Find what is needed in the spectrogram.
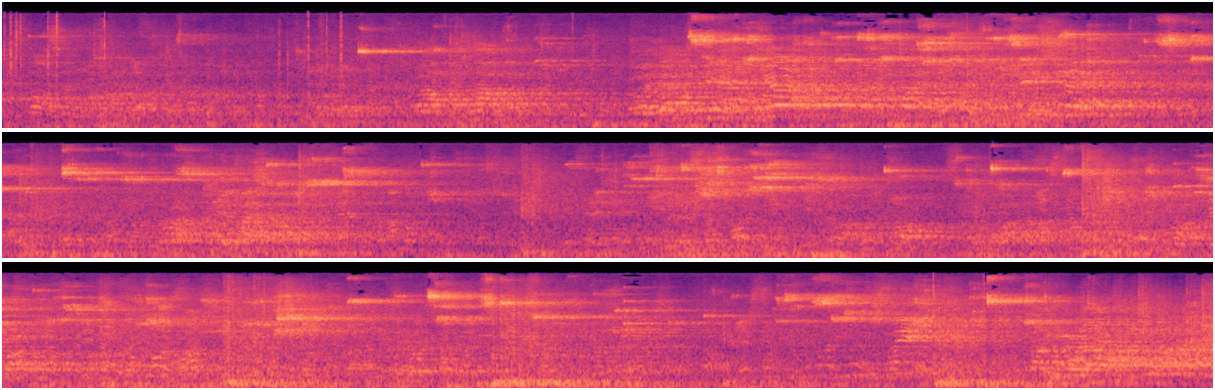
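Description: Futsal players' shouts mixed with the thuds of the ball being kicked and bouncing on a hard indoor court, echoing in a large sports hall.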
